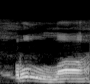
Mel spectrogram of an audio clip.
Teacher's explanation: Ru dibaca tebal karena huruf harokatnya dhamma. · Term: Ru tebal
